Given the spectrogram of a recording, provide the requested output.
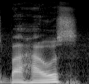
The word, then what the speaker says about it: Bauhaus: It's Bahuas or AUS or something like that. It's Bauhaus. Bauhaus?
